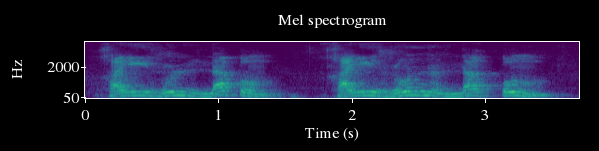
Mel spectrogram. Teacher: اب جب ہم اس کے جوڑ بنائیں گے تو خی پہلا جوڑا بنے گا، دوسرا جو ہے وہ رل بنے گا، نون بیچ میں سے ڈراپ ہو جائے گا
